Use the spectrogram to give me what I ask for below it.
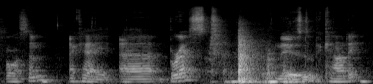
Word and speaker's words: Picardy: Okay, Brest moves to Picardy. I'm pronouncing it the French way, it's Picardy.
